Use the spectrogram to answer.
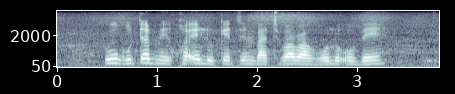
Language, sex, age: Southern Sotho, female, 27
